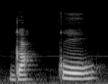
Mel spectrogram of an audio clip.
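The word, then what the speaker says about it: がっこう: Now this is pronounced as a hard stop or a silent stop. For example, gakko. We emphasize on the kana, which is just after the small stu.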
